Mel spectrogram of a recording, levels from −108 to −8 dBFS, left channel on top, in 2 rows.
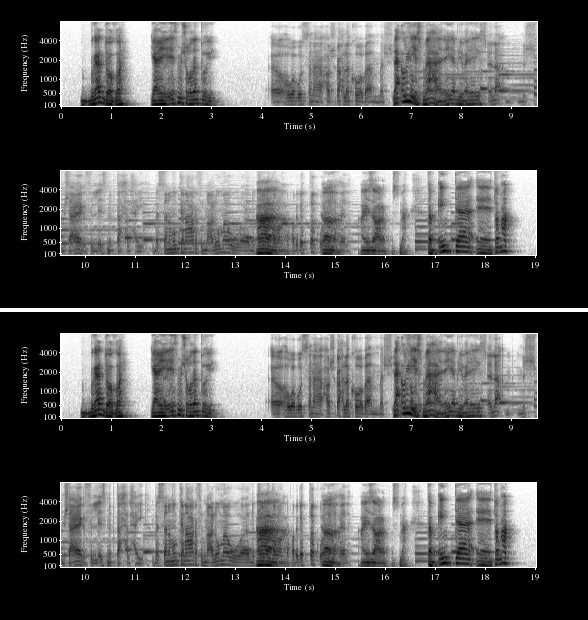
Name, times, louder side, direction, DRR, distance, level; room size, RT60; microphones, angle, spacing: voice 1, 0.4-1.3 1.8-3.1 6.6-8.5 13.4-14.0 14.7-15.1 15.5-16.4 16.8-18.4, right 1 dB, 10° right, 0.4 m, -18 dB
voice 2, 2.0-2.5 4.2-7.2 8.5-15.3, right 4 dB, 65° right, 0.5 m, -32 dB
sound 1, 7.0-15.8 16.6-17.8, left 2 dB, 70° left, 0.7 m, -41 dB
7.7 x 4.7 x 2.9 m
head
